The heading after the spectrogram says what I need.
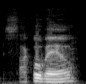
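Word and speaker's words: Xacobeo: nacional de madrid it's a 30 euro 2021 sacobeo or jacobian so this actually means jacobian because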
